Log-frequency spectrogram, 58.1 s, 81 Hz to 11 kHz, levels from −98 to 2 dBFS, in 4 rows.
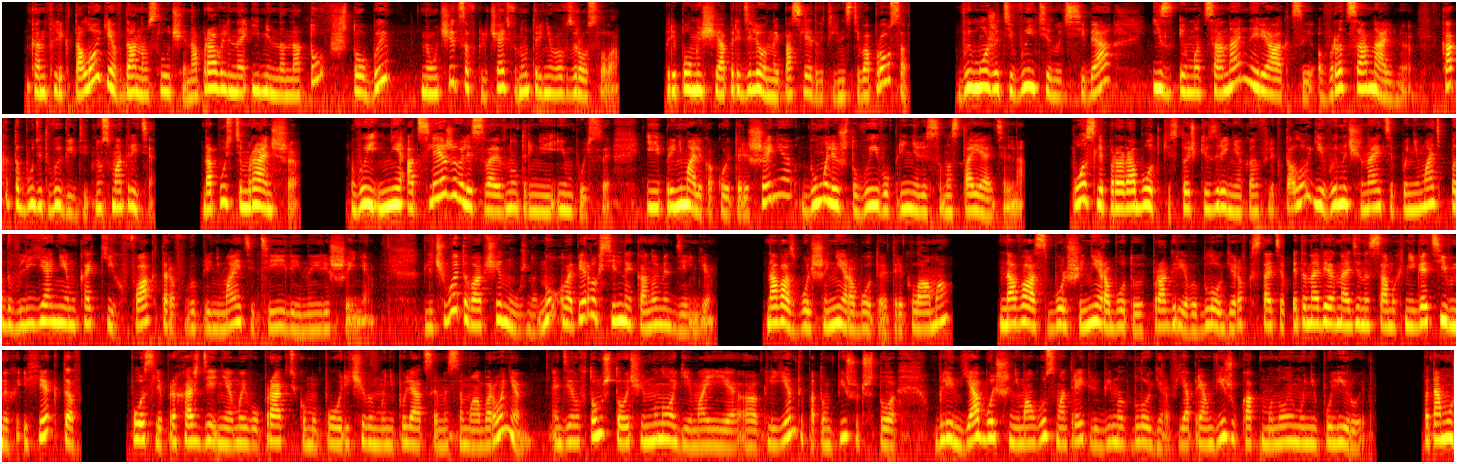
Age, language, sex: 20-39, Russian, female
